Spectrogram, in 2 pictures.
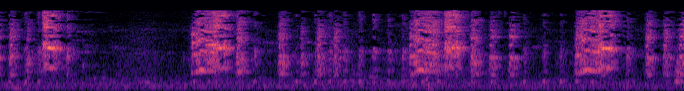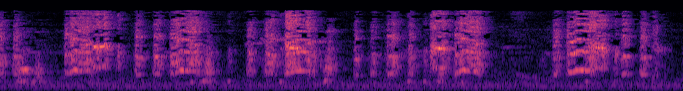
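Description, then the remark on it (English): Chickens cluck and squawk in loud, repeated bursts every couple of seconds, with a rooster crowing among them over a faint low background rumble. “Do you know why these chickens are there? They know they are going to be recorded.”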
